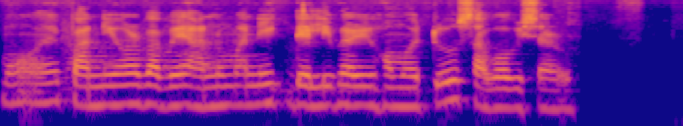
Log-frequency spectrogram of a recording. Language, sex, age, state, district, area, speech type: Assamese, female, 60+, Assam, Dibrugarh, rural, read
